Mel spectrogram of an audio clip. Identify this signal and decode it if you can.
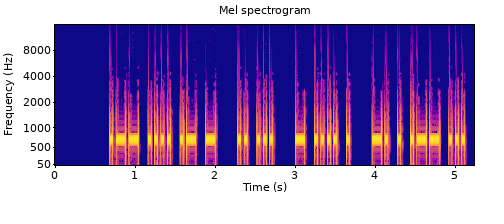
Morse code, heard as a keyed tone, about 30 wpm, 700 Hz. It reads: WHAT IS THE NEWS
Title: Sentences from Top 800 Words 30wpm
